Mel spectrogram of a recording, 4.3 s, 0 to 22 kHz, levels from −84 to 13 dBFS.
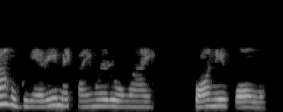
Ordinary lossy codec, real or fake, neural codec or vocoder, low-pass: MP3, 16 kbps; real; none; 3.6 kHz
